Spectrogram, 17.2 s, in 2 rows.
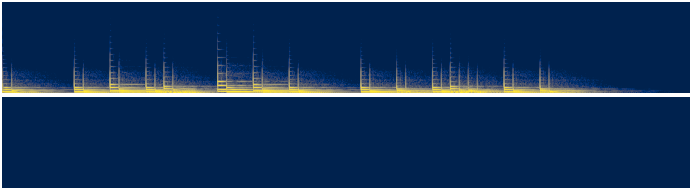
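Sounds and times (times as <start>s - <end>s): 
melody loop at 134 BPM in F: 0.0s - 7.4s.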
